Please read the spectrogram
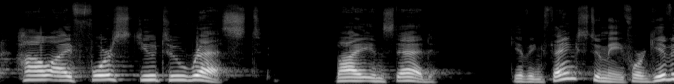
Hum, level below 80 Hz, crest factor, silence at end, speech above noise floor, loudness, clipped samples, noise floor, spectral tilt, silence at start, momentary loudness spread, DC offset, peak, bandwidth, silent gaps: none; -80 dBFS; 16 dB; 0 s; 68 dB; -16 LUFS; under 0.1%; -83 dBFS; -7.5 dB/octave; 0 s; 13 LU; under 0.1%; 0 dBFS; 16.5 kHz; none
